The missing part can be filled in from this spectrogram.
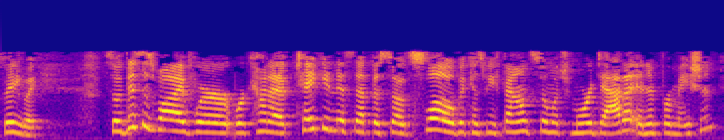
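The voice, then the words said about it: Slightly hoarse, tired voice. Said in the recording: “I'm a little tired ... my voice is a little hoarse”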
